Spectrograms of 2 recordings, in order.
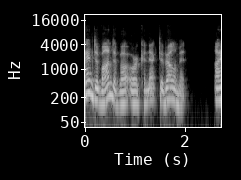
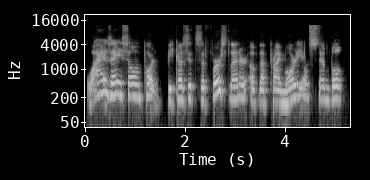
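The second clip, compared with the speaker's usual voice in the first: ordinary talk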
